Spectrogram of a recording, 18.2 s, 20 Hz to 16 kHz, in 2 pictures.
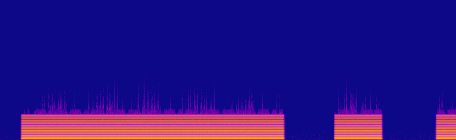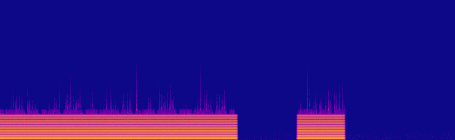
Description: Ship horn signal, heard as a ship's horn, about 280 Hz. 1 long, 1 short, 1 long, 1 short. At sea: I agree to be overtaken.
